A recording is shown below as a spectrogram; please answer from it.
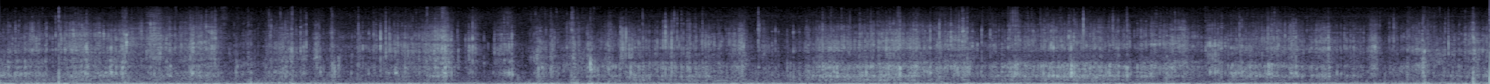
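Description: Fingertips and nails scratch and flick the palm bristles of an empty purple silicone scrubbing glove held in both bare hands. The result is a steady stream of soft, dense crinkling and ticking scratches over a constant low hum, with no pauses throughout.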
